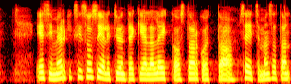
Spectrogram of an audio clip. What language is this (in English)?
Finnish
